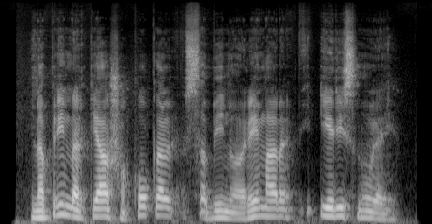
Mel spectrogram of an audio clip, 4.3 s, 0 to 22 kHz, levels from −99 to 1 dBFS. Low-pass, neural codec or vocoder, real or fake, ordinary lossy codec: none; codec, 44.1 kHz, 1.7 kbps, Pupu-Codec; fake; none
